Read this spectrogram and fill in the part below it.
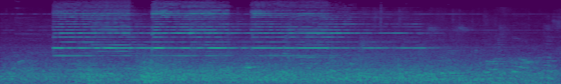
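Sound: train travelling on rails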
